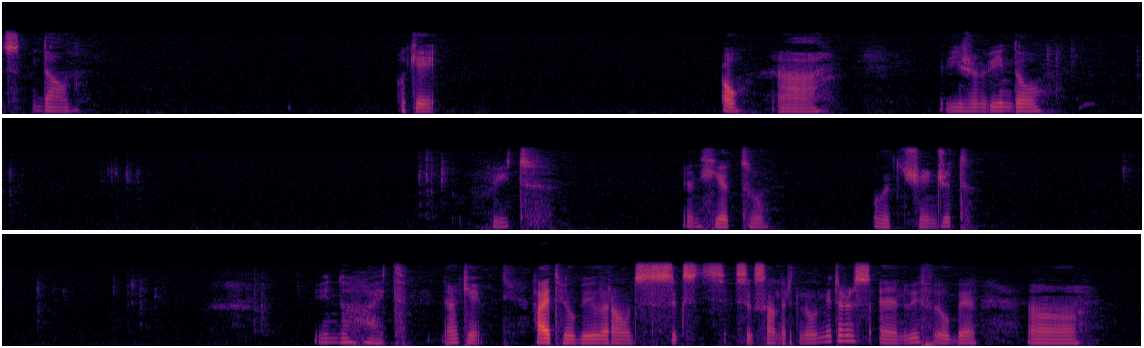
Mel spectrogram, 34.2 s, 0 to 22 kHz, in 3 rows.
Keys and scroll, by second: 10.5 shift+-, 11.4 w, 12.4 f, 12.6 h, 12.7 t, 15.6 BackSpace, 15.7 d, 23.1-24.3 typing, 25.3 shift+-, 28.8 6, 29.2 0.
